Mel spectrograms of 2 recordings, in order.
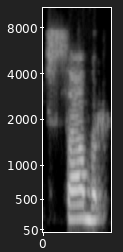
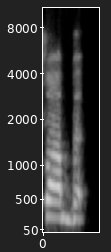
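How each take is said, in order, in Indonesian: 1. Kata ini berakhir dengan bunyi r samar. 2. Kata ini berakhir tanpa bunyi r. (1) "Ba baru ada bunyi ri sikit" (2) "Dia jangan baca uh"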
